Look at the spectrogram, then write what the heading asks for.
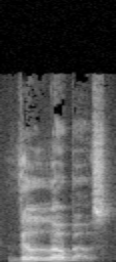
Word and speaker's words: Villalobos: And then shout out to Eugenio Derbez, who's Bernardo Villalobos. Don't even try to say his name if you can't roll the R.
